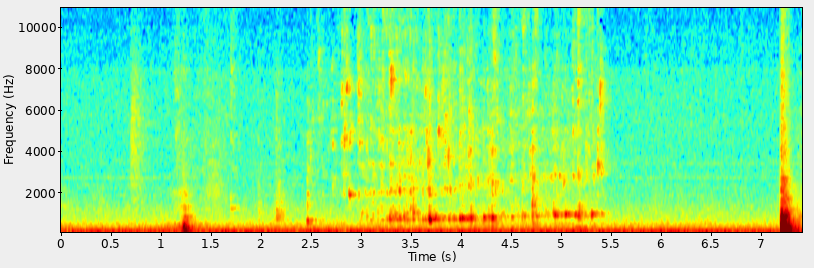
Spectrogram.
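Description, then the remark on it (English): Vinegar pours and trickles into a container, filled up to a marked vinegar line, over a low background hum, with a few drips, ending in a sharp knock. No one speaks. “Okay, so vinegar line right there. Check that out. You just fill it up to there.”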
